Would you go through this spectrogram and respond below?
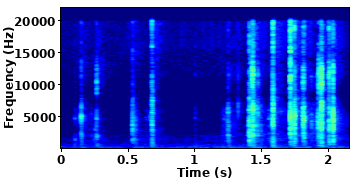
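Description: Quick, light keystrokes on a computer keyboard tap in an uneven burst, close and fairly soft, quickening toward the end with no talking.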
